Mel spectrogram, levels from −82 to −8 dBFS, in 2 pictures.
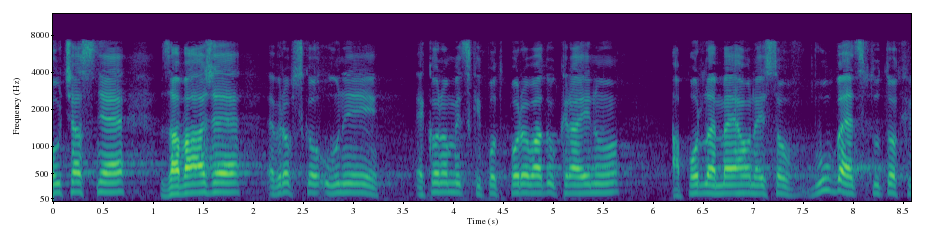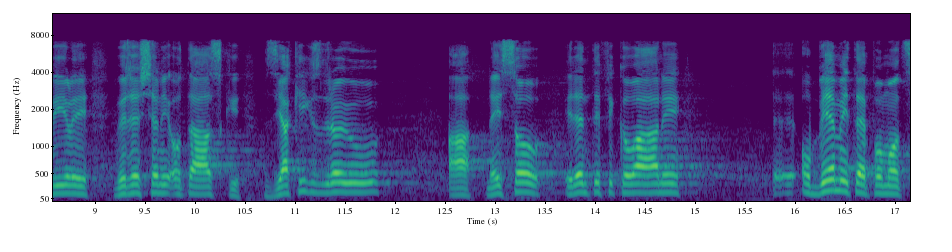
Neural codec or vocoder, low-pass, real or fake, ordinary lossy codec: none; 7.2 kHz; real; MP3, 48 kbps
